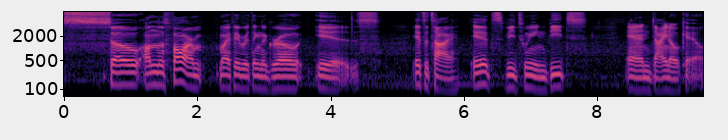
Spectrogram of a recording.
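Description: Very slowly, a man speaks in a fairly low pitch with ordinary pitch variation. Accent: American. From California, Bay Area. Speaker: farmhand. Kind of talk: casual interview.

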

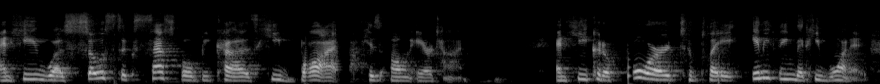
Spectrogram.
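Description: At a fairly slow pace, a woman with an American accent speaks in an animated tone at a medium pitch with lively intonation. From Detroit, US Midwest. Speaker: Prince scholar, presenter. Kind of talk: presentation.

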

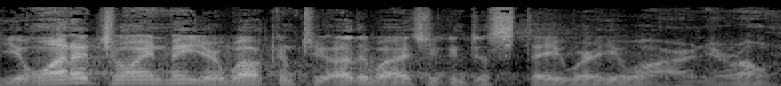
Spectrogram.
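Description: With a Canadian accent, a man talks using lively intonation, and audible room echo surrounds his voice. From Canada, Saskatchewan (Saskatoon). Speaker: pastor. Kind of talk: sermon.

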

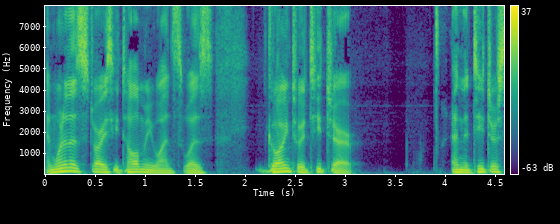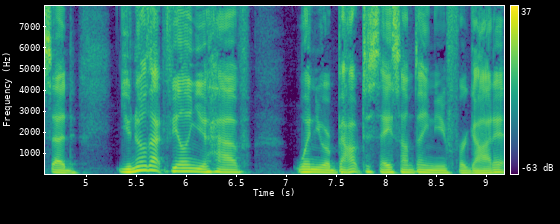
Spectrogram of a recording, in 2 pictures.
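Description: On a very clean recording with a silent background, a man with an American accent speaks at a medium pitch and a fairly quick pace. His intonation is lively, with long, frequent pauses. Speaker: podcast host, meditation teacher. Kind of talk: casual interview.

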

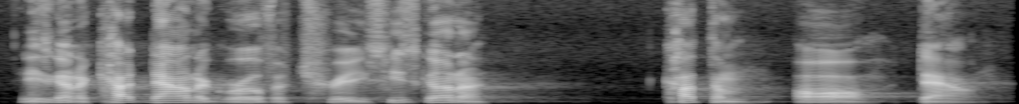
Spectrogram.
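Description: Someone with an American accent speaks at a fairly slow pace in a bright, sharp tone with ordinary pitch variation. The recording is very clean, with a silent background. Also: man. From US, western Pennsylvania (Johnstown). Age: 60s. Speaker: pastor. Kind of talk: sermon.

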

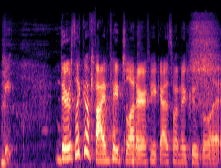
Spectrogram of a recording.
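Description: A woman speaks with a General American accent at a fairly low pitch. Her tone is bright and sharp. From US Midwest (Ohio). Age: 20s. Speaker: former beauty pageant contestant. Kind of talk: casual chat. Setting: studio.

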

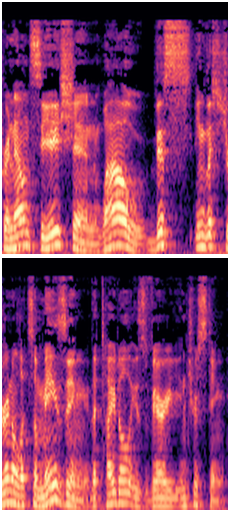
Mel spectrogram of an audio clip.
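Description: There is audible room echo around a man with a Canadian accent and a fairly high pitch. He speaks at a fairly slow pace with hardly any pauses. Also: lively intonation. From western Canada. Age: 20s. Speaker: English teacher. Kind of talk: casual chat.

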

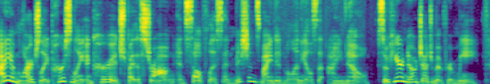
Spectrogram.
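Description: Using a normal speaking voice, a woman of medium pitch talks fairly quickly with lively intonation and hardly any pauses. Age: 40s. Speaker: podcast host. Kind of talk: solo commentary podcast, scripted. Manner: measured, scripted delivery.

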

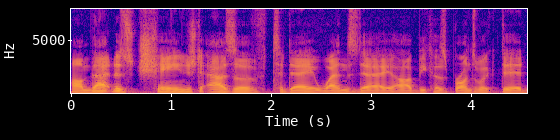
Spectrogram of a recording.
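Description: A man with an unremarkable speaking voice talks at a moderate pace and a fairly low pitch on a very clean recording with a silent background. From Maryland, Montgomery County. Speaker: sports writer. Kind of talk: casual discussion.

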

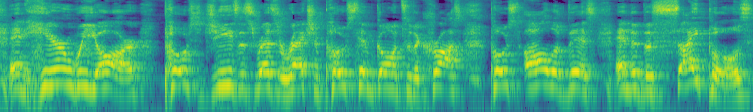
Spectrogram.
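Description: A man talks at a high pitch in an energetic tone, with ordinary pitch variation and very even loudness. Noticeable background noise runs under his voice. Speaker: pastor. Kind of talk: sermon, preacher in full flow, urging the congregation to cheer. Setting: online church service, audience at home. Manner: animated, call-and-response, exhorting the audience; loud, energetic, fervent and punchy.

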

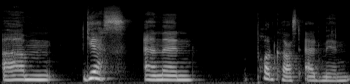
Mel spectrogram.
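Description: A woman with a dark, mellow tone speaks at a medium pitch with ordinary pitch variation on a very clean recording with a silent background. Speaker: podcast host, embodiment and rest teacher. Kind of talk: solo podcast monologue. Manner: intentionally slowed speech.

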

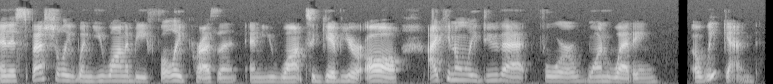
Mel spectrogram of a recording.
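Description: In a very clean recording with a silent background, a woman with an American accent talks at a moderate pace with fairly even intonation in an ordinary speaking voice. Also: fairly low pitch for a woman. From Baltimore, Maryland. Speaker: wedding planner. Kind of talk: interview.

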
